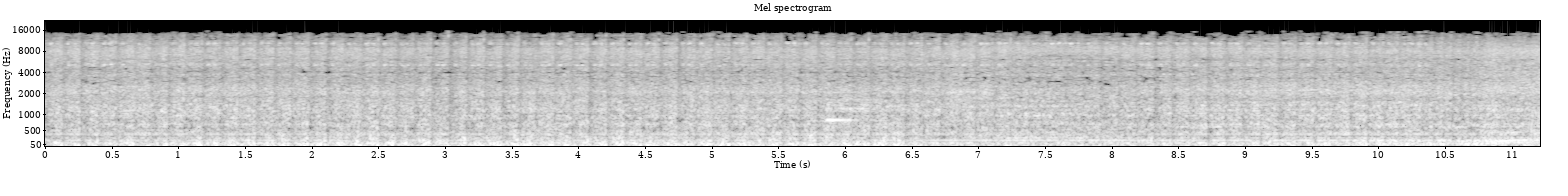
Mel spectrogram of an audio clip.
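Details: Maruti Suzuki 800, about a 2010 model running on CNG and petrol, with codes P0301–P0304: lumpy idle with a rhythmic stumble. Cylinder one is dead because a spark plug wire touching the air cleaner clamp is shorting, so it runs on two cylinders.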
